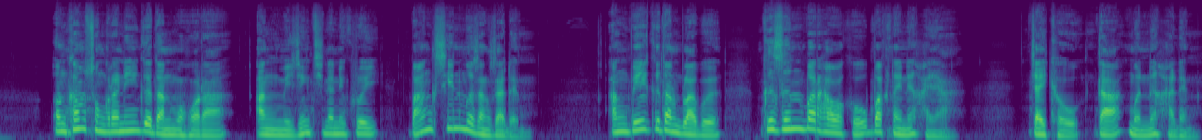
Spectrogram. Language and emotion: Bodo, happy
